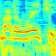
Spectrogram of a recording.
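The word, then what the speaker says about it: Madueke: Ani Maduiki. It's pronounced Maduiki.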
